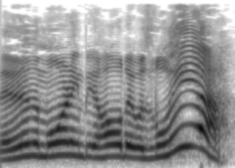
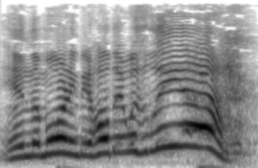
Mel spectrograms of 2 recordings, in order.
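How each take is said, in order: First: It is read flatly, without much expression. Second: It is read with lively, exclamatory expression.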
